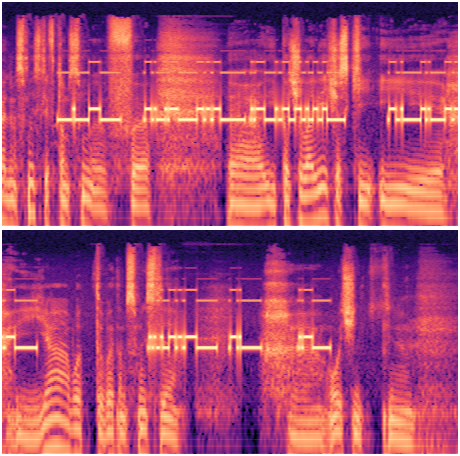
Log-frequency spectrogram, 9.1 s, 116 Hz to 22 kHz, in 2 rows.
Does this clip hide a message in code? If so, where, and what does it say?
Yes: TTY/TDD text telephone tones (45.45 baud Baudot) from 0.6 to 7.8 s, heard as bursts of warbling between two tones, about 400 Hz shift, 1600 Hz centre, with speech in Russian. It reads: THE MEANING OF THE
